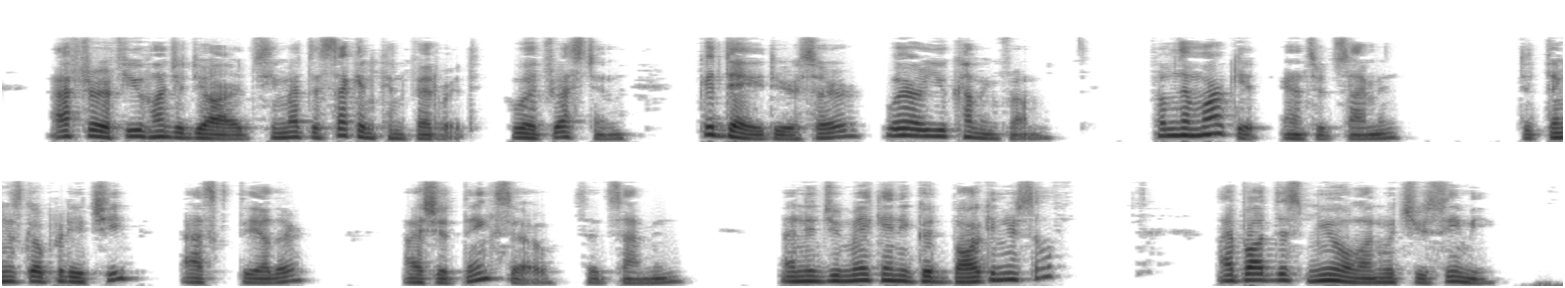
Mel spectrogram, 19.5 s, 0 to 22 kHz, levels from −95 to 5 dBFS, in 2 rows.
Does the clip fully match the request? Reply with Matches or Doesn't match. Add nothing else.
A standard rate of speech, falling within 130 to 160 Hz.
Matches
